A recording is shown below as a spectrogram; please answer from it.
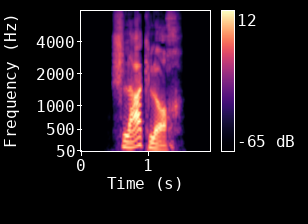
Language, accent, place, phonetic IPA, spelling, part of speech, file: German, Germany, Berlin, [ˈʃlaːkˌlɔx], Schlagloch, noun, De-Schlagloch.ogg
- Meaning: pothole, road hole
